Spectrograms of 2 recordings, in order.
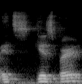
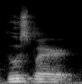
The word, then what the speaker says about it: Guisbert: which pronunciation had gizbert um it's gizbert it's spelled gu i s b r t so it's not like it's a it's a kind of a hard name to pronounce um and even for me like growing up I was like how like how am I supposed to pronounce it my dad would say Gober and I never liked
